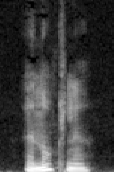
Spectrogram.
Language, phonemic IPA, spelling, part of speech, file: French, /ɑ̃.klɛ̃/, enclin, adjective, Fr-enclin.ogg
- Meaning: inclined, prone (with à - to)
